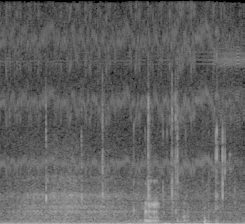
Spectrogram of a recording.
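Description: Quiet room tone with a low hum and a few faint light taps, from a stylus writing on a pen tablet.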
